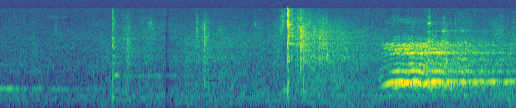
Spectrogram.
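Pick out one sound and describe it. A shuttlecock is struck sharply by a racket.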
